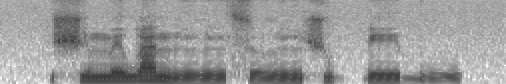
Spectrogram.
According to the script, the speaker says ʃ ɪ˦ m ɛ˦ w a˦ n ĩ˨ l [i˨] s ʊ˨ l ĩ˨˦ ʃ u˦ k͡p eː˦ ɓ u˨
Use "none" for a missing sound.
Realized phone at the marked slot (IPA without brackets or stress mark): ĩ˨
